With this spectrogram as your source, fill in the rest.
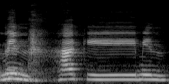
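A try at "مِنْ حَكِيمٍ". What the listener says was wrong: Nah, panjangan tapi kinya.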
